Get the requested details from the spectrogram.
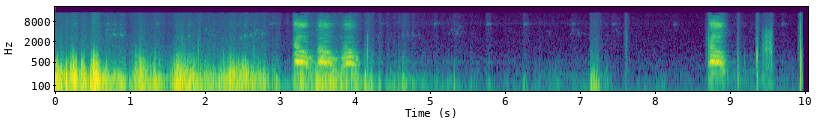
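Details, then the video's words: Dogs barking at Rimutaka Prison: after a few seconds of low rumbling noise, a quick run of three sharp, harsh barks, then quiet, then a single further bark and a faint click near the end. "Dogs barking at Rimutaka Prison"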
